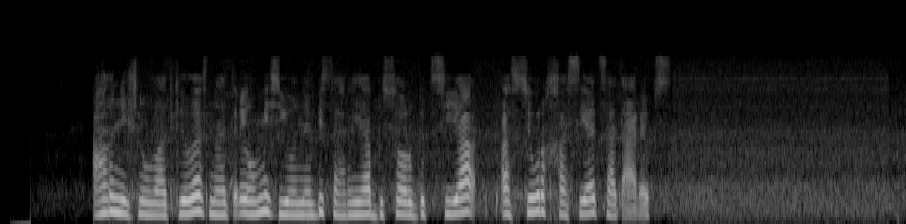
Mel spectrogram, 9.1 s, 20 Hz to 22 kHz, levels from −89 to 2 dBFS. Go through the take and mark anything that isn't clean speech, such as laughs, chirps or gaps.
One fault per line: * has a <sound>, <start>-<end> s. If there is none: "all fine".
all fine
